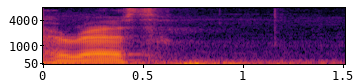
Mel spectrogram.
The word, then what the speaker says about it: Jerez: The Z is a T in Spanish, like, or something like A that.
